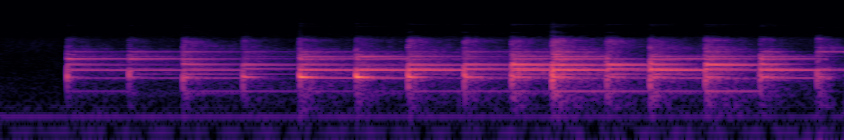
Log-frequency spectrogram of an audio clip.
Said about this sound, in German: Was war denn das für ein Kochtopf? Der klingt ja fast wie eine Kirchenglocke. Ist der groß? Nein. Nicht? Aber der hat einen schönen Klang.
